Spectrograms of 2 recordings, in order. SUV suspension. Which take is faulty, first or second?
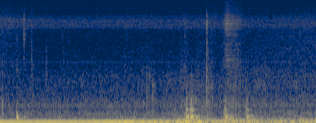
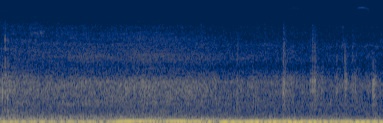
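first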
